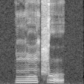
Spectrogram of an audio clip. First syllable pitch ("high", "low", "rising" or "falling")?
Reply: high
